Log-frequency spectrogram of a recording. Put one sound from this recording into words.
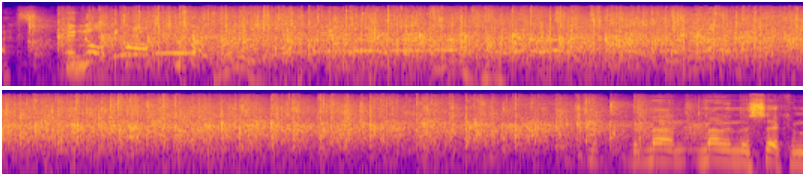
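A large audience applauds and cheers loudly in a big hall.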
